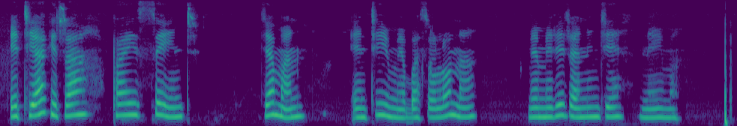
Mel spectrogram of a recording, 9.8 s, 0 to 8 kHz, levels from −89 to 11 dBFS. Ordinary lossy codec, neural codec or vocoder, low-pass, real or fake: none; none; none; real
